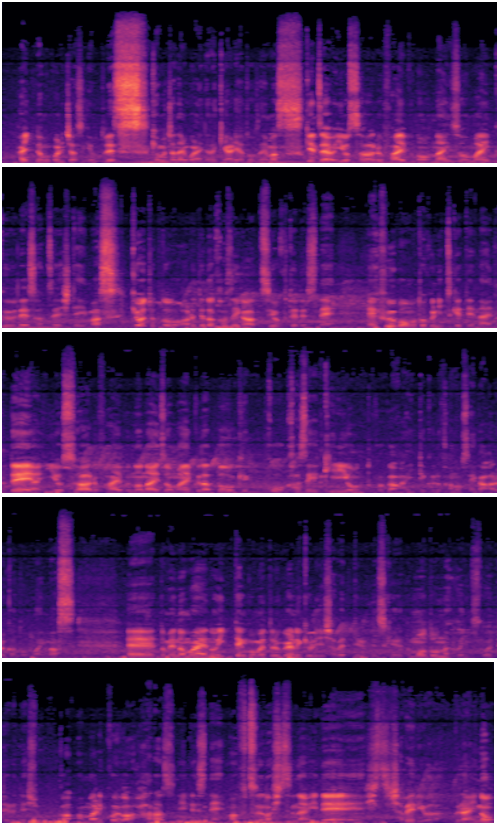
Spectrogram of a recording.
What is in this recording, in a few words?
EOS R5 Built in Mic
